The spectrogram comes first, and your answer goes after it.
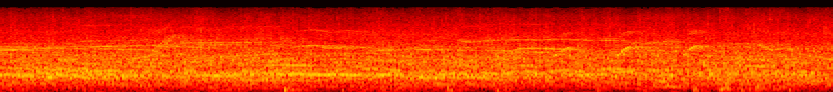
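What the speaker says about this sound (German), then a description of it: "Das ist dein Applaus" Sustained audience applause and cheering fill an open-air concert in Zofingen after a performance, a dense, even wash of clapping with scattered whistles and shouts throughout.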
